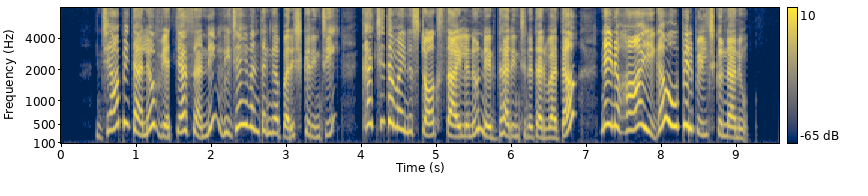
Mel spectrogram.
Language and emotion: Telugu, happy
